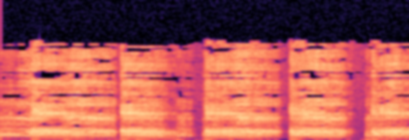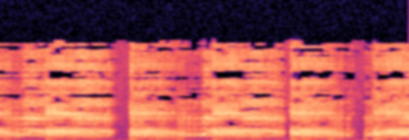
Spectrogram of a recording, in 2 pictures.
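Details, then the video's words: Lure recording of white-breasted waterhen used for trapping: harsh, raucous grunting calls in bursts of about half a second to a second, separated by short silent gaps. "Jerat burung ruak ruak dan suara ruak ruak paling ampuh"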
